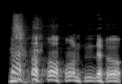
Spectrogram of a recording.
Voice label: laughing saying oh no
